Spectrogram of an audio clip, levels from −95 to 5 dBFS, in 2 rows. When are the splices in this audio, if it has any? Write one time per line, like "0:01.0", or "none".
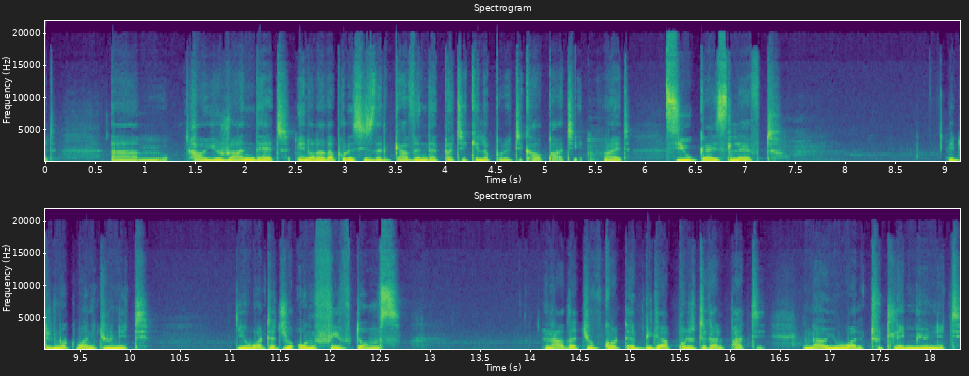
0:06.2

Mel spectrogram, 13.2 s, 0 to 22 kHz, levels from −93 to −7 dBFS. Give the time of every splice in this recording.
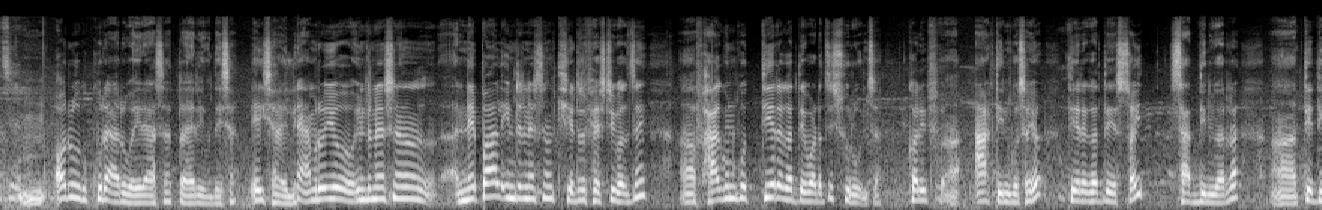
0:03.0

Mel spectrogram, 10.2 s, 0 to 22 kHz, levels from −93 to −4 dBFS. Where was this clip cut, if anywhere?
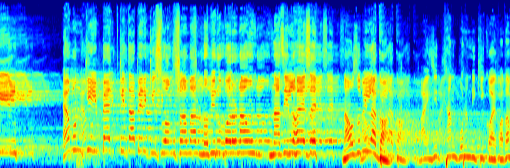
0:08.3

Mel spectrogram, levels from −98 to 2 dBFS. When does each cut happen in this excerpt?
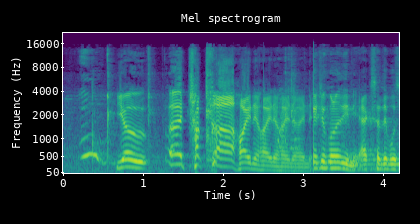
0:03.1

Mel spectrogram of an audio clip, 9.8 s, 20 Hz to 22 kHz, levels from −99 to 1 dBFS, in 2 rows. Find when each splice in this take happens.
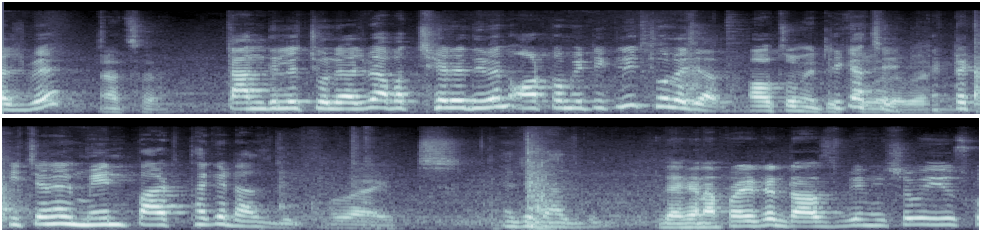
0:04.6

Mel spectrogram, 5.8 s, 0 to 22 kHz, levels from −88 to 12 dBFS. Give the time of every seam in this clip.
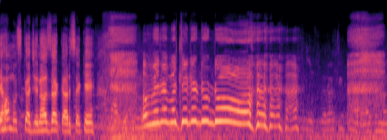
0:01.6

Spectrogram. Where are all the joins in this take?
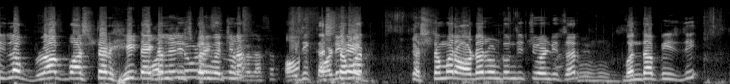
0:02.8

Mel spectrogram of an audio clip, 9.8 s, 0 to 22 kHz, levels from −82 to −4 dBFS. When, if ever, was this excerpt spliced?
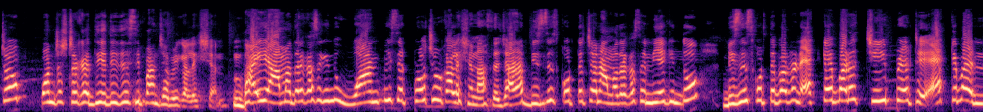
none

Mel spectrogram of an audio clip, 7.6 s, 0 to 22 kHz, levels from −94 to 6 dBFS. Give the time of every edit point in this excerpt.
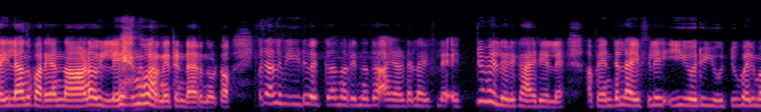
0:02.5

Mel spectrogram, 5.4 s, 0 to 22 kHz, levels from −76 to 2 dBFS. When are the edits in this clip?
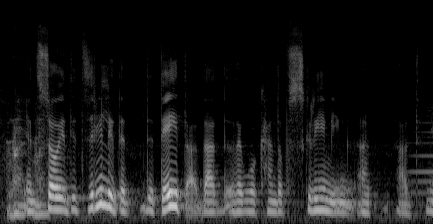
none

